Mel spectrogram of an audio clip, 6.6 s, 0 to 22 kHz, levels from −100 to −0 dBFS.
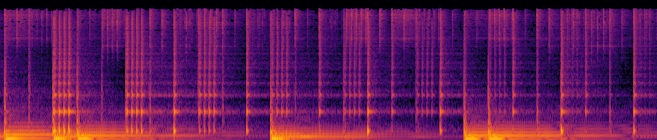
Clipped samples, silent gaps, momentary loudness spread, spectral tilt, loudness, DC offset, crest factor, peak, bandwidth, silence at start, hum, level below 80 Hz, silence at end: under 0.1%; none; 16 LU; -6 dB/octave; -29 LUFS; under 0.1%; 18 dB; -8 dBFS; 17 kHz; 0 s; none; -30 dBFS; 0.05 s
